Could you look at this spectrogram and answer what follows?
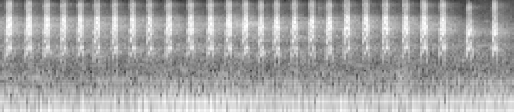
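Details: Little spiderhunter singing hard, meant to provoke another spiderhunter into prolonged song, repeats sharp, high chirps rapidly and evenly, about twenty-seven in five seconds, with a short pause near the end.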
